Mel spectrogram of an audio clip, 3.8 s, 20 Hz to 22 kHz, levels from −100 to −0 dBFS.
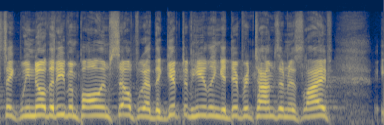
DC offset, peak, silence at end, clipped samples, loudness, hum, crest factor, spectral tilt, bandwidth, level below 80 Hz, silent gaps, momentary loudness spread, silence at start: under 0.1%; 0 dBFS; 0.2 s; under 0.1%; -16 LUFS; none; 18 dB; -3.5 dB/octave; 16.5 kHz; -62 dBFS; none; 6 LU; 0 s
